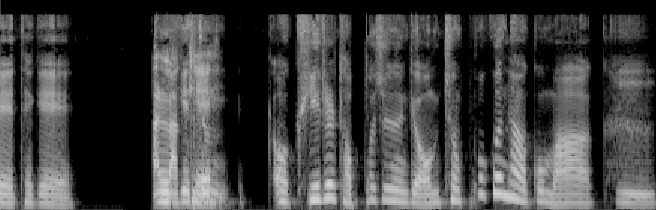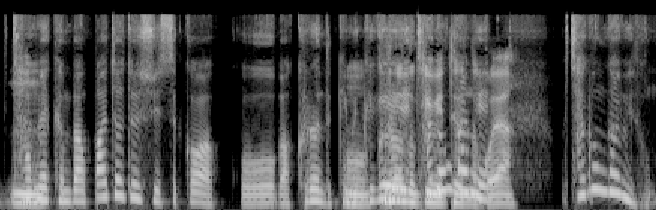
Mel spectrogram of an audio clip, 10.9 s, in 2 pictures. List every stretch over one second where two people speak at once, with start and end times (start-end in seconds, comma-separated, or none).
8.3-9.6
